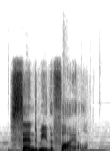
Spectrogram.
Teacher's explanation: Go down on file. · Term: the command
